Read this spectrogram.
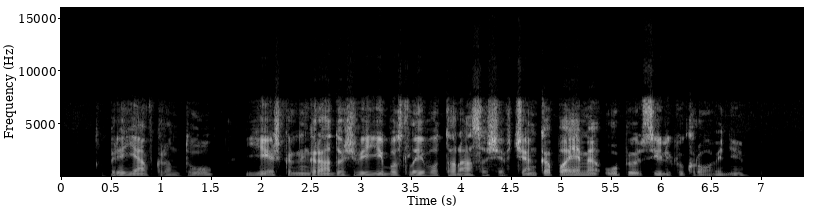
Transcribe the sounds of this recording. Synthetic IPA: pʲɾʲiɛjæfkɾɐnt̪uː | jiːɪʃkɐlʲɪnʲɪŋɡɾɑːd̪oːʒʲʋʲiɛjiːboːslˠɐɪʋoːt̪ɐɾɑːsɐʃʲɛfʲt͡ʃʲɛŋkɐpɐeːmʲɛʔʊpʲuːsʲilʲkʲuːkɾo̰ːʋʲɪ̰nʲiː

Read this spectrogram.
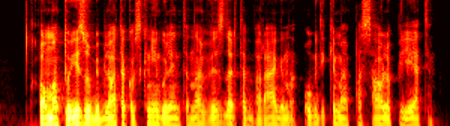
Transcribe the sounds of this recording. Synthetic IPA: oːmɐt̪ʊizuːbʲɪbʲlʲoːt̪ʲɛkoːsknʲiːɡuːlʲɛnʲt̪ʲɪnɐʋʲɪzd̪ɐɾʲt̪ʲɛbʲɛɾɑːɡʲɪnɐʊɡd̪ʲikʲɪmʲɛpɐsɑˑʊlʲoːpʲɪlʲiɛt̪ʲi

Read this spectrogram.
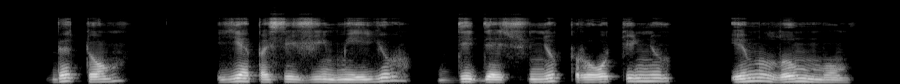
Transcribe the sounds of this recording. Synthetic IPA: bʲɛt̪oː | jiɛpɐsʲɪʒʲimʲeːjoː | d̪ʲɪd̪ʲɛsʲnʲʊpɾoːt̪ʲɪnʲʊ | ɪmlˠʊmʊ

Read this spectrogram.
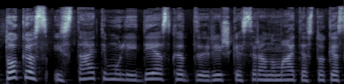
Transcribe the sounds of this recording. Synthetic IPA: t̪oːkʲoːsist̪ɑːt̪ʲiːmuːlʲɛɪd̪ʲeːjɛskɐt̪ɾʲɛɪʃʲkʲɛsiːɾɐnʊmɑːt̪ʲeːst̪oːkʲɛs

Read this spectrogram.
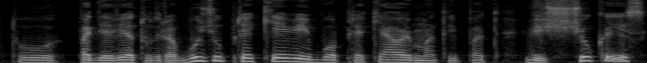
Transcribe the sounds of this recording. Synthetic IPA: t̪uːpɐd̪ʲeːʋʲeːt̪uːd̪ɾɐbʊʒʲuːpʲɾʲɛkʲeːʋʲeːɪbʊʋoːpʲɾʲɛkʲɛˑʊjɛmɐt̪ɐɪpɐt̪ʋʲɪʃʲt͡ʃʲʊkɐɪs

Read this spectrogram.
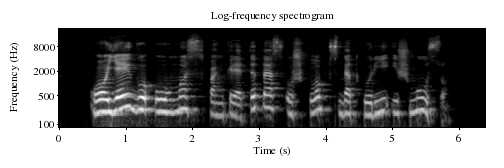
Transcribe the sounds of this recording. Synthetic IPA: oːjɛɪɡʊuːmʊspɐŋkɾʲɛt̪ʲɪt̪ɐsʊʃklˠʊpsbʲɛt̪kʊɾʲiːʔɪʃmuːsṵː

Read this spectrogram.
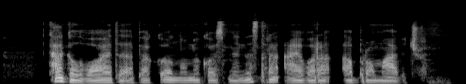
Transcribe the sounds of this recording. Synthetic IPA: kʰɑːɡɐlˠʋoːjɛt̪ʲɛɐpʲːɛkɔnɔmʲɪkoːsmʲɪnʲɪst̪ɾɑ̰ːʔɐ̰ɪʋɐɾʔɐ̰ɐbɾɔmɑːʋʲɪt͡ʃʲʊ̥

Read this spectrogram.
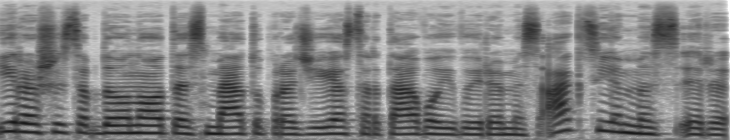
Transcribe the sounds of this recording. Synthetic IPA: iːɾɐʃɐsɐb̚d̪oʋɐnoːt̪ɐsmʲæːt̪uːpɾɐd͡ʒʲoːjɛst̪ɐɾt̪ɑːʋoːiːʋɐɪɾʲoːmʲɪsɑ̰ːk̚t̪sʲɪjoːmʲɪsɪɾ

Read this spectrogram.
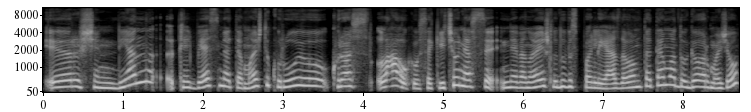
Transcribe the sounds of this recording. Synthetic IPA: ɪrʃʲɛnʲd̪ʲiɛnkɐlʲbʲeːsʲɪmʲɛt̪ʲɛmɐɪʃt̪ʲɪkɾuːjʊkʊɾʲoːslˠɐʊkʲɛʊsɐkʲiːt͡ʃʲɛʊnʲɛsnʲɛʋʲiɛnoːjɛɪʃlˠɐɪd̪uːʋʲɪspɐlʲiɛzd̪ɐʋoːmt̪ɐt̪ʲæːmɐd̪ɐʊɡʲɛʊɐrmɐʒʲɛʊ

